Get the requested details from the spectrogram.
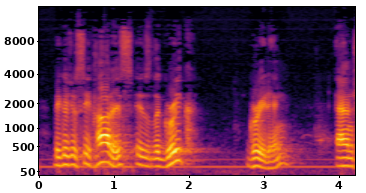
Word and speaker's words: charis: If you don't have it in your notes, it's charis. That's H-A-R-I-S. The H has a slight guttural sound to it. Don't ever pronounce it charis. Okay? That is not correct.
